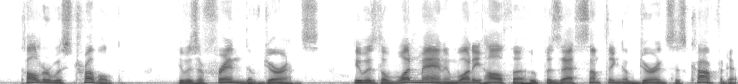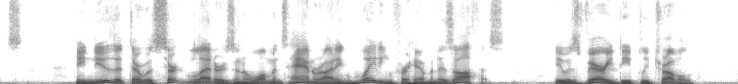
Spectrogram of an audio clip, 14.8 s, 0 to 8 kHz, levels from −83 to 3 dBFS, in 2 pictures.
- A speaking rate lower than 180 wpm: No, average, 185 wpm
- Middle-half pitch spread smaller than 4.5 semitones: No, average, 4.8 semitones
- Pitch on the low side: Yes, low, 110 Hz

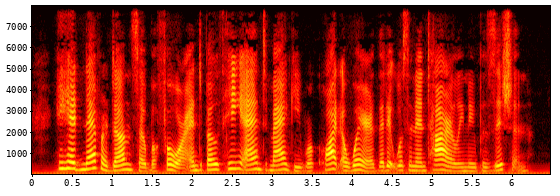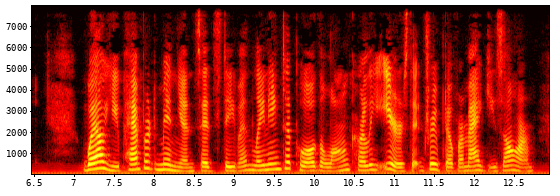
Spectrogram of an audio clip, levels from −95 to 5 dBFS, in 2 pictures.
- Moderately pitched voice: No, high, 220 Hz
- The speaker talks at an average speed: Yes, average, 180 wpm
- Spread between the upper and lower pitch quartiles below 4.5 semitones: No, average, 4.8 semitones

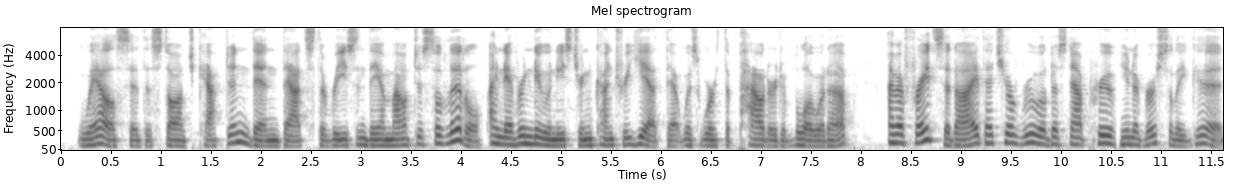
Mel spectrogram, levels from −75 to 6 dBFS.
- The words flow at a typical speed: No, fast, 215 wpm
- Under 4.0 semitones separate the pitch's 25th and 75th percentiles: No, average, 4.8 semitones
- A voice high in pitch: No, medium, 150 Hz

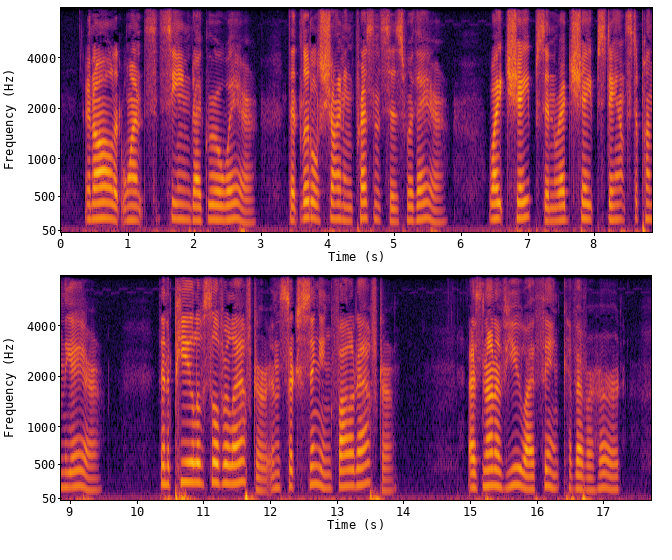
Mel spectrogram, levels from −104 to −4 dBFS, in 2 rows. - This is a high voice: Yes, high, 195 Hz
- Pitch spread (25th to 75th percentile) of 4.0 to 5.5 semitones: No, average, 2.8 semitones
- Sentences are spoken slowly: Yes, slow, 130 wpm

